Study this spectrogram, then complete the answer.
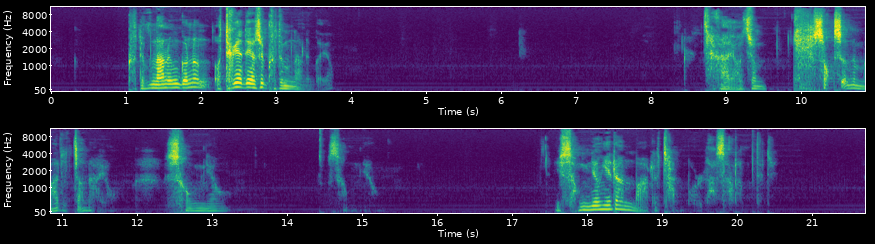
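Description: An elderly man speaks calmly through a microphone, with pauses.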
